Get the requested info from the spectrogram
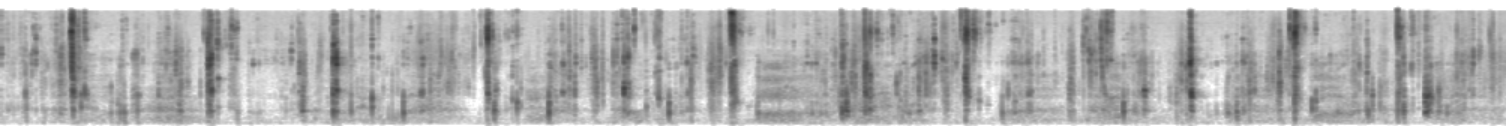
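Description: Close-miked mouth sounds of chewing soft gummy candies: wet, sticky smacking and squishing with sharp lip and tongue clicks, a few a second in an uneven rhythm.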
